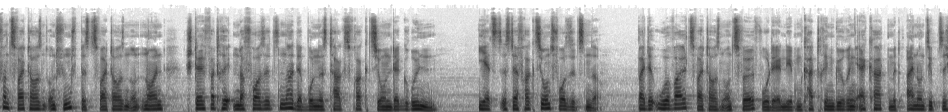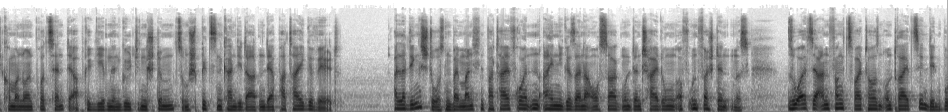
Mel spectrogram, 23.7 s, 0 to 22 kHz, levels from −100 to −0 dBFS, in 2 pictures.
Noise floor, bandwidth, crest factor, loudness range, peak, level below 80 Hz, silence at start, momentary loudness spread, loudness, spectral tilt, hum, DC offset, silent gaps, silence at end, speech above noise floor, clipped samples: -49 dBFS; 12.5 kHz; 14 dB; 1 LU; -2 dBFS; -42 dBFS; 0 s; 4 LU; -17 LUFS; -5.5 dB/octave; none; 0.2%; none; 0 s; 33 dB; under 0.1%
